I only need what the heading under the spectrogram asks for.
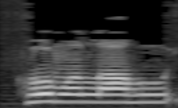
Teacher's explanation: تفخیم کے ساتھ اللہ کے نام کو پڑھیں گے کیونکہ پیش ہے اس سے پہلے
